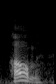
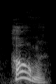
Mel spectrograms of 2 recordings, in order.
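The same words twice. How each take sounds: First: Said in the usual way. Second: Urgent plea. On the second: Shown as a demonstration. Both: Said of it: "I want you to hold me".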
